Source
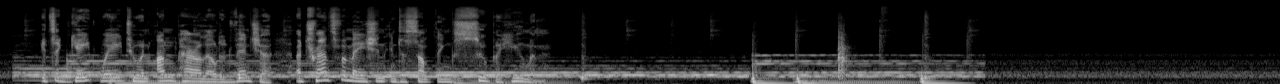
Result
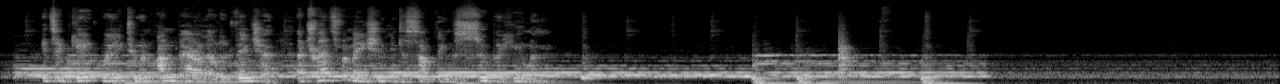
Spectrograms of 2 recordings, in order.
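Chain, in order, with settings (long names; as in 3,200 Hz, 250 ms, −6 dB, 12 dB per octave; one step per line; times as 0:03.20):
parametric band 130 Hz −10.5 dB 0.77 octaves
comb filter 5.5 ms, depth 48%
soft clipping −13 dBFS, distortion −18 dB
feedback delay network reverb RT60 0.32 s, low-frequency decay 1.5×, high-frequency decay 0.5×, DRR −8 dB
level −3 dB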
